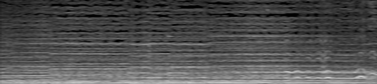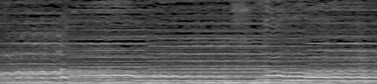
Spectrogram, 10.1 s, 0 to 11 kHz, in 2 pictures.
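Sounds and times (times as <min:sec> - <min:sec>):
soprano singing wordless melody: 0:01.6 - 0:10.0.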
